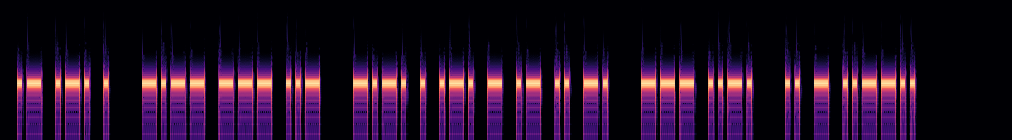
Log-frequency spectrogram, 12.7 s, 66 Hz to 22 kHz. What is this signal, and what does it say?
Morse code, heard as a keyed tone, about 20 wpm, 700 Hz. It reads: ARE YOU CERTAIN OF IT?
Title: Sentences from Top 1000 Words - Review Part 3 - 20wpm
